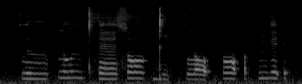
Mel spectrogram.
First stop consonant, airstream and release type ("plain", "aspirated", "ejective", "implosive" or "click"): plain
